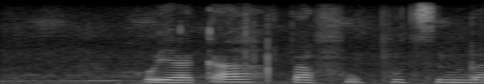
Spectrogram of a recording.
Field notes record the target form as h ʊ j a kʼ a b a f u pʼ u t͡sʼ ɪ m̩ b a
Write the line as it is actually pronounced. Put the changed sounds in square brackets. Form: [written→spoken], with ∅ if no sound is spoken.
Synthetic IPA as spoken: h ʊ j a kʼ a b a f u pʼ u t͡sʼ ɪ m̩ b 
